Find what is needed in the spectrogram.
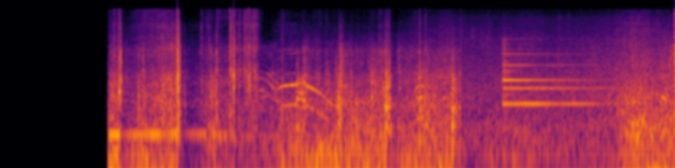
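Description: Silence for about a second, then a skateboard trick: a steady grind ending in a loud clack of the board about two seconds in, further clacks and rolling, and brief shouts. About six seconds in, a bell-like chime rings out and slowly fades.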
